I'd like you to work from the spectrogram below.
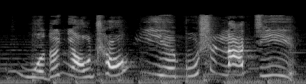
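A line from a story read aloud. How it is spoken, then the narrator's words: Very loud shout. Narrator (Chinese): 叫喊声很大，连熊爸爸也听见了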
